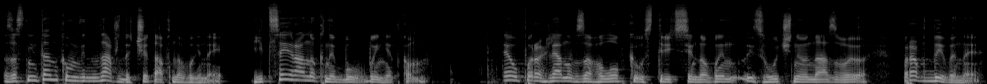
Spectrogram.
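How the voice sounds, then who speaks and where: A man reading a visual novel aloud as a let's play host, in an expressive storytelling manner. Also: medium pitch. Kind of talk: narrated visual novel playthrough reading with asides.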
